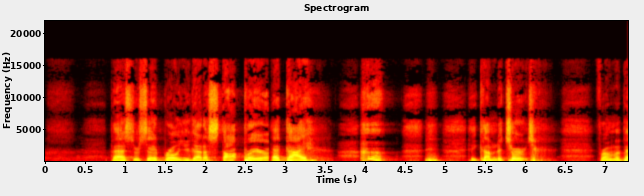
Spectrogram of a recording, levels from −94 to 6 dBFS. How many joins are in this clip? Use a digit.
2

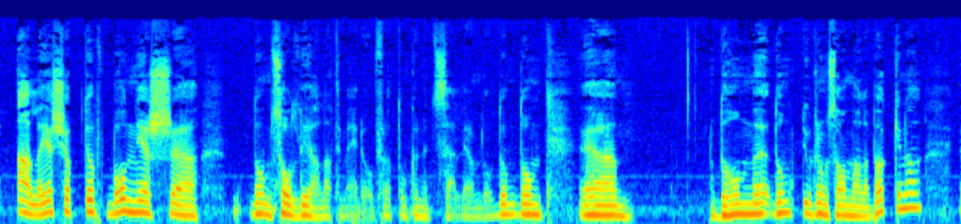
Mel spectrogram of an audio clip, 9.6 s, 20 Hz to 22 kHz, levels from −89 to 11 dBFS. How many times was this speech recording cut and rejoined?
1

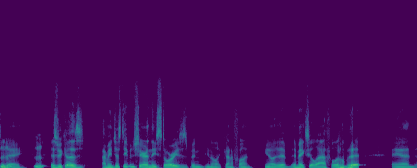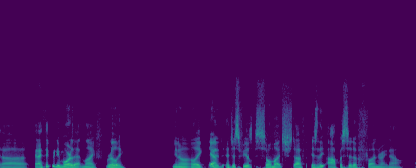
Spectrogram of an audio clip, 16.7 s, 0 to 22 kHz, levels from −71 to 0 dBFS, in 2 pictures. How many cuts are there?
2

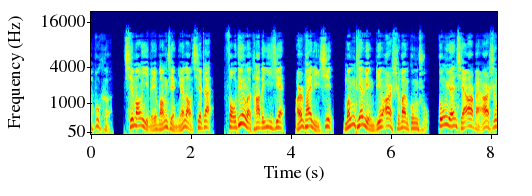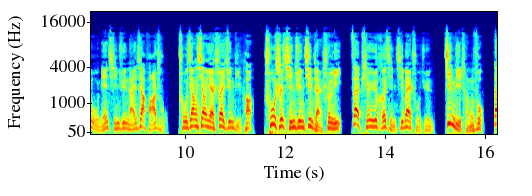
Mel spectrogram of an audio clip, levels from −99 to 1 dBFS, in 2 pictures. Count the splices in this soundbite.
0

